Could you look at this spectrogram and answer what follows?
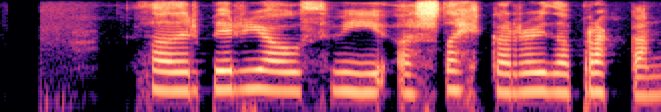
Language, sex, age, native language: Icelandic, female, 11, Icelandic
